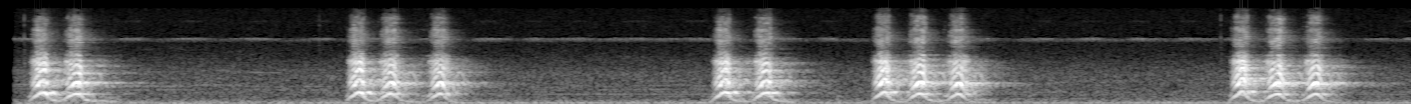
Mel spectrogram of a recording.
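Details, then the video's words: German Shepherd barking in short bursts of two or three deep, rough barks, with pauses of about two seconds between bursts; a faint steady high whine and low hum sit underneath. "Dog barking sound german shepherd"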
